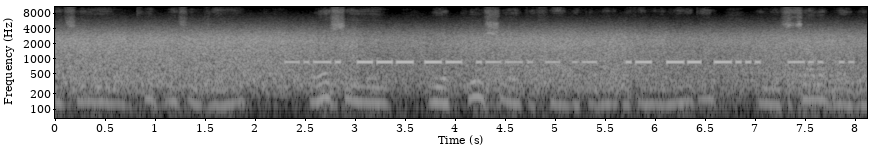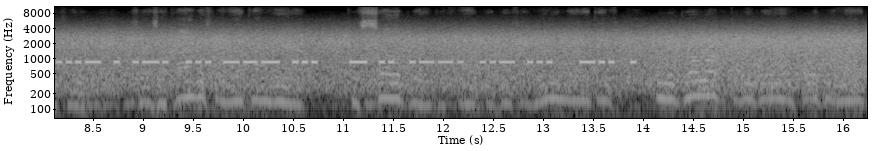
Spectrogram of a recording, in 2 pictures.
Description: Morse code, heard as a keyed tone, hand-sent with a bug key, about 25 wpm, 860 Hz, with heavy radio static. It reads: COMPTA AMB DIVERSOS TIPUS DE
